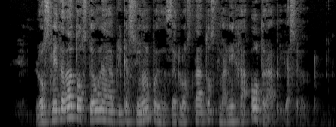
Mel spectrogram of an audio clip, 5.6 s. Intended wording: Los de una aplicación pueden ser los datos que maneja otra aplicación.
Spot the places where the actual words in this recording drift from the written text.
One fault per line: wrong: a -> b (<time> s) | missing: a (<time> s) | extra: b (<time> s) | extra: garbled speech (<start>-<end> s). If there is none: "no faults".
extra: metadatos (0.9 s)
